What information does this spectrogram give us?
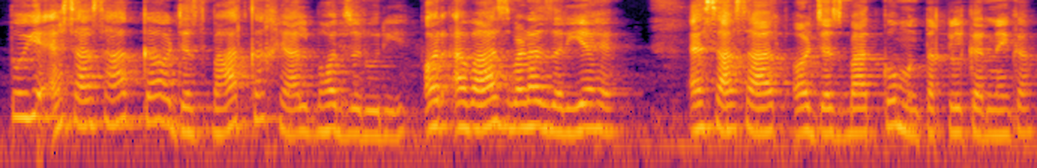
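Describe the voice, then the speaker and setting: A woman's voice: mid-range voice, fairly bright tone, echoey room, a little hiss or hum. A woman teaching a Quran lesson to women in a conversational way, acting out everyday household calls. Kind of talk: lecture to women.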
